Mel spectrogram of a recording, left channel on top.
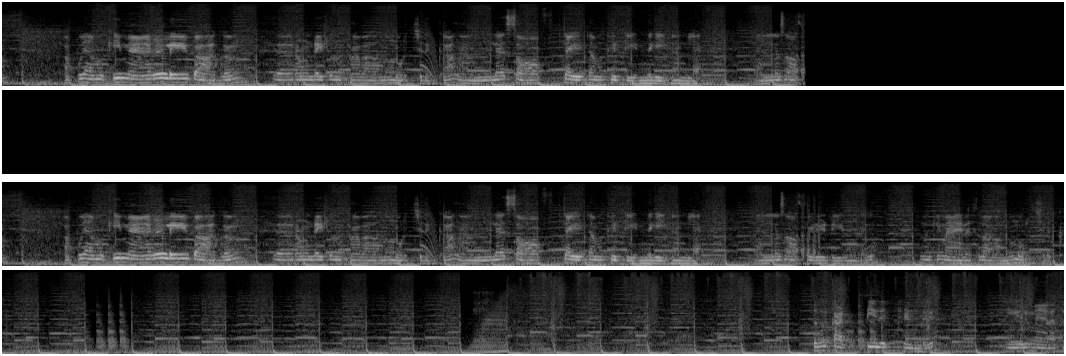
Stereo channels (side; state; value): left; drops out; at 8.1 s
